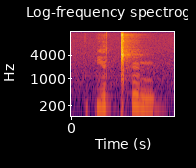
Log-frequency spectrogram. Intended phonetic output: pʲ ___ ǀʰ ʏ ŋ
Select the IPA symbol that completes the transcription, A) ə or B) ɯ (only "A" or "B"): A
